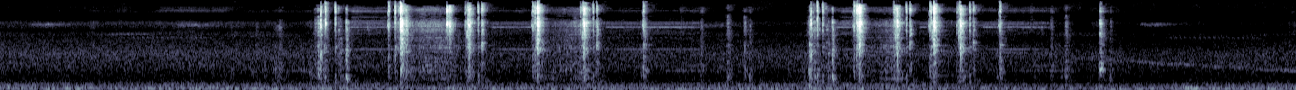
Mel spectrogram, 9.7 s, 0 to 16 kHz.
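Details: Honda Civic whose failed alternator drained the battery so far it won't take a jump start. It reads 12 volts unloaded but goes dead under starter draw. Key gives only rapid dry clicking, no cranking. No-crank from dead battery.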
